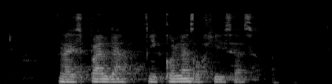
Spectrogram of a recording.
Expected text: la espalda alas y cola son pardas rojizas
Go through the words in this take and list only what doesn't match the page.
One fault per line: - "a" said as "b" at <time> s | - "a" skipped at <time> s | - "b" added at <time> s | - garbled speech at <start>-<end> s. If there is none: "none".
- "alas" skipped at 1.4 s
- "son pardas" skipped at 1.9 s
